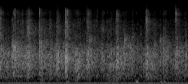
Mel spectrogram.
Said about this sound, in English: Can we give another round of applause for the panelists? Great job, guys. Well done. Well done.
